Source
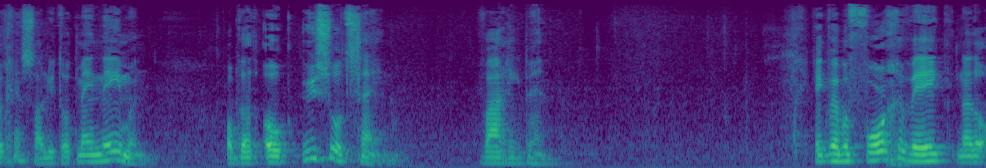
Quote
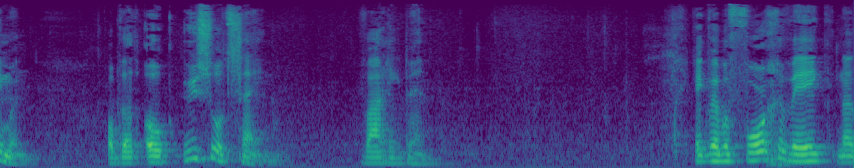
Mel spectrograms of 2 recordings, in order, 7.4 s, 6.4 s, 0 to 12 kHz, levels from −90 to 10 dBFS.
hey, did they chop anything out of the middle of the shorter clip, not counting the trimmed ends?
no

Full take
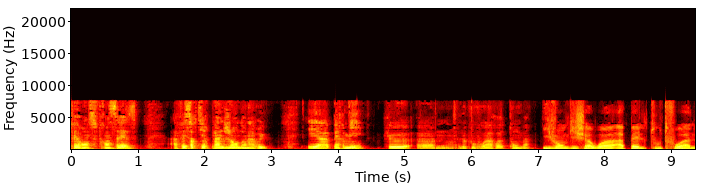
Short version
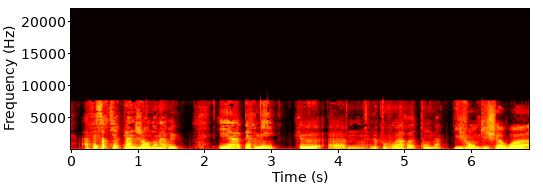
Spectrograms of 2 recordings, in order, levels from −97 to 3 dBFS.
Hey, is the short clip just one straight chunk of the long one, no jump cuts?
yes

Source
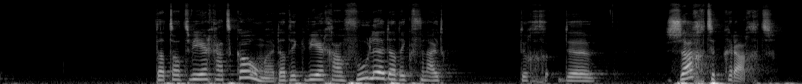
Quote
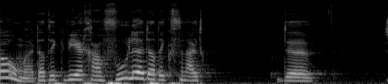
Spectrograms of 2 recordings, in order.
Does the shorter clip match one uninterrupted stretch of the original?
no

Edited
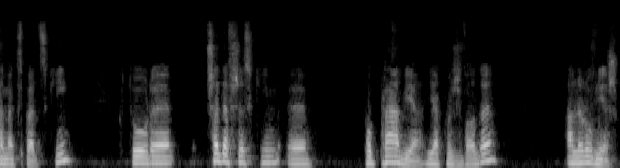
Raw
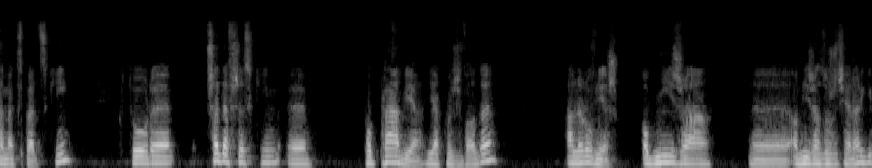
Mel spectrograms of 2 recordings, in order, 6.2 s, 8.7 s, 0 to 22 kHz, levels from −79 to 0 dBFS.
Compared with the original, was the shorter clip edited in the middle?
no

